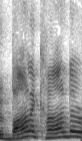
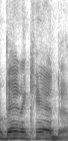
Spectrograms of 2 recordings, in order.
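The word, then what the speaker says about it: Abanikanda: Is it a Bonaconda or a Banaconda? I've heard both. – A Banaconda. – It is? Okay. – I'm going on Dane Brugler. That's what he said on the pronunciation guide. It said a Banaconda.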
